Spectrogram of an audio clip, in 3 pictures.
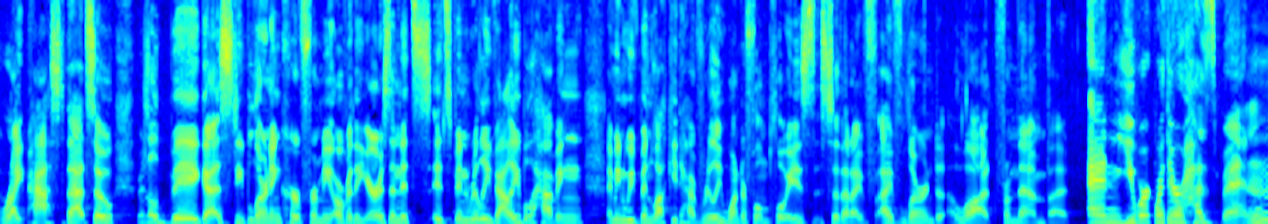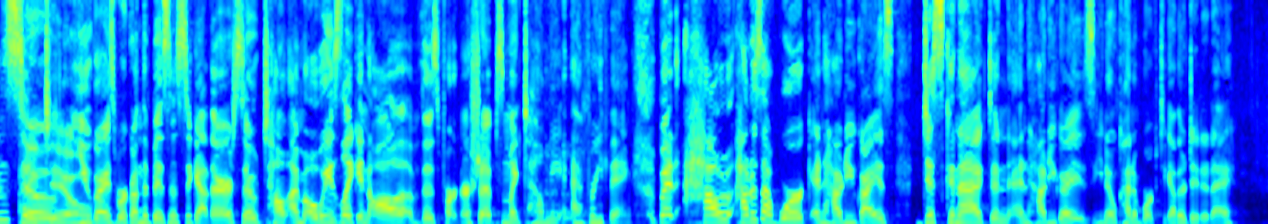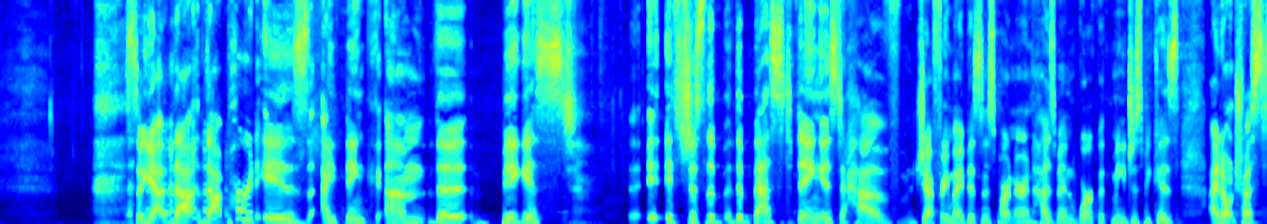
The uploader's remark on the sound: Live from the WorkParty Tour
